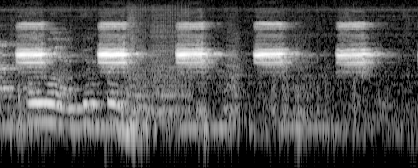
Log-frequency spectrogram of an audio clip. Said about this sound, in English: I set that on purpose. What is that? It's an alarm. What's that supposed to do? It's supposed to wake you up. That's right. Come on. I want to tell you, the longer that thing goes off, and nobody hits it, it becomes a little bit alarming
